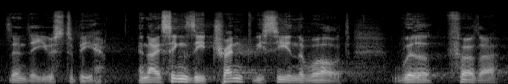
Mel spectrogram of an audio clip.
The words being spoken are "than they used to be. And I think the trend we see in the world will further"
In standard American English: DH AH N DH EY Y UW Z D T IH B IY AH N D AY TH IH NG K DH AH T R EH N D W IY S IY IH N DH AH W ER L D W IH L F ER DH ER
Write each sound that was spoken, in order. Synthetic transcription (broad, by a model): DH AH N DH EY Y UW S T IH B IY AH N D AY TH IH NG K DH AH T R EH N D W IY S IY IH N DH AH W ER L D W IH L F ER DH ER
